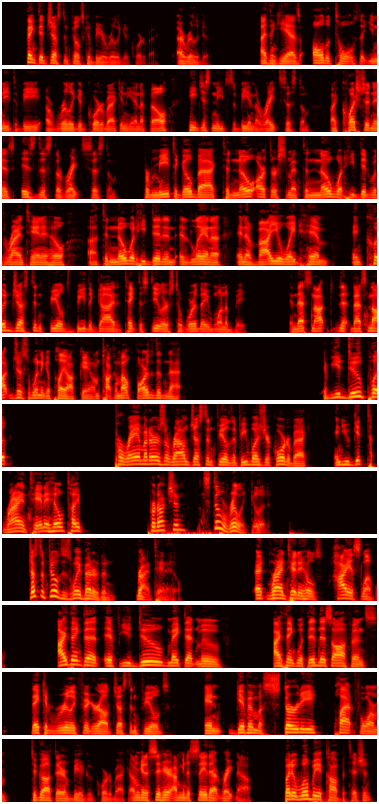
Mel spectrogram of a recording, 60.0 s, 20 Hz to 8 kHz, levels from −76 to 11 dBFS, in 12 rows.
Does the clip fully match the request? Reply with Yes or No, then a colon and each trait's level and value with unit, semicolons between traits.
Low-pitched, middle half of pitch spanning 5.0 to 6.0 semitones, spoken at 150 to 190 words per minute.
No: low, 115 Hz; average, 5.3 semitones; average, 200 wpm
